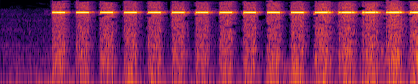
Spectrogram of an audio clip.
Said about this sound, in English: And now, I'm sure the bell that you're hearing, it's definitely not tea time. It's definitely waking up those who are feeling comfortable and drowsy, but I'm sure it's an indication for members of that esteemed upper house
